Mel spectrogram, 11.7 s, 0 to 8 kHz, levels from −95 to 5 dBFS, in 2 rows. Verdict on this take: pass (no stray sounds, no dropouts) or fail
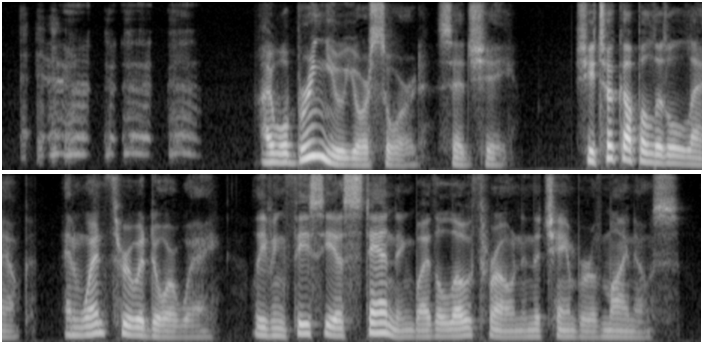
fail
